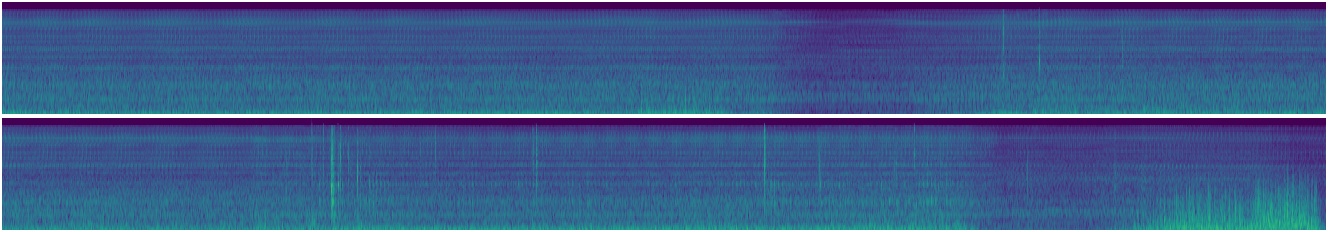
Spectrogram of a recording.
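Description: Small USB mini air cooler fan running with a steady whir and a faint motor hum. The sound drops away briefly at about eight seconds and again near the end, then picks back up.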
